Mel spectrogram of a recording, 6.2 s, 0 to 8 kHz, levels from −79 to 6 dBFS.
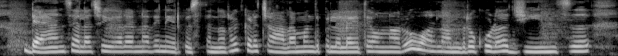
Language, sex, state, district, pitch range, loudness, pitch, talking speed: Telugu, female, Andhra Pradesh, Chittoor, 245-275 Hz, -18 LUFS, 260 Hz, 125 wpm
